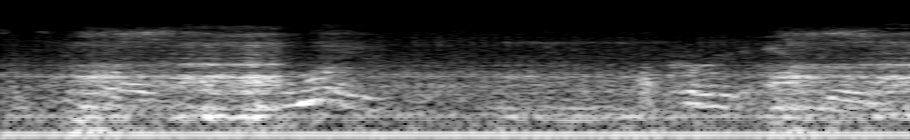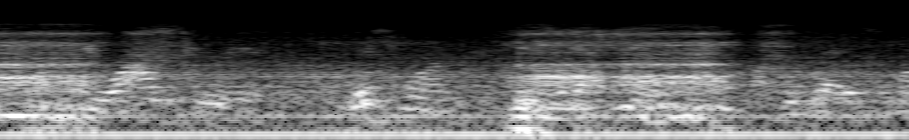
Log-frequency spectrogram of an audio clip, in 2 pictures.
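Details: Loud snoring from someone napping in the afternoon: rough, fluttering snores repeating every few seconds over a steady low electrical hum.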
